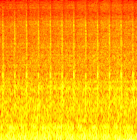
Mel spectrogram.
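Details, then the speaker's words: Truck that suddenly developed a heavy knock on a drive: fast, even ticking at idle, loud on one side, while the engine runs without a miss and with good oil pressure; a lifter or anti-lash follower fault is suspected. "It was rapping pretty heavily. So this is what I heard. Yeah, it's a hell of a knock, huh?"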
